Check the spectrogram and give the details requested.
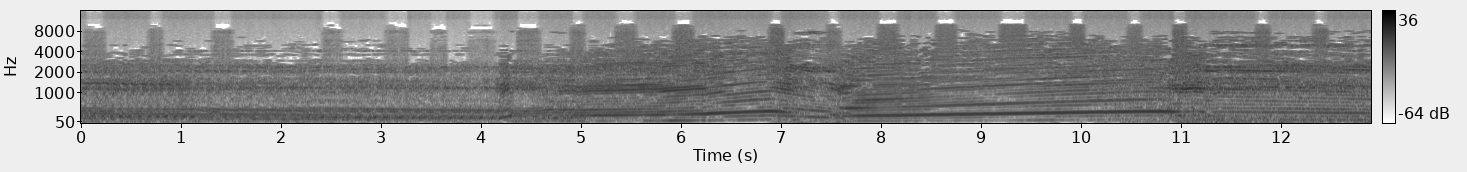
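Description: Kawasaki KH500's air-cooled two-stroke triple revving up through the gears. Its pitch climbs from about four seconds in, drops at a gearshift about halfway through, climbs again, then eases off near the end.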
